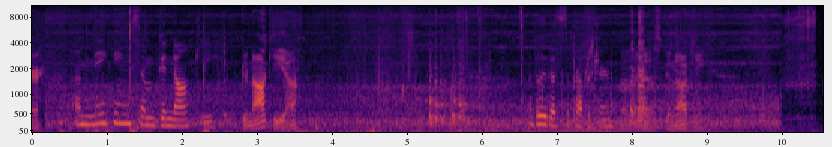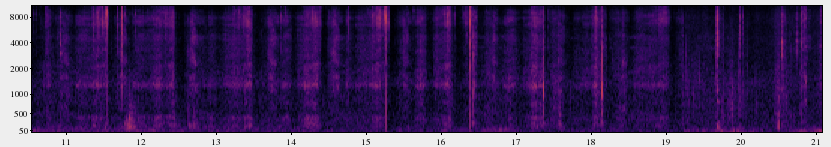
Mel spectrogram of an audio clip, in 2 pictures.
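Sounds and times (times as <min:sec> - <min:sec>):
utensil scraping and tapping pan: 0:04.4 - 0:06.1, 0:07.9 - 0:08.7.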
